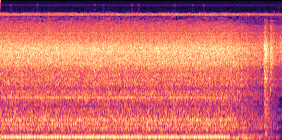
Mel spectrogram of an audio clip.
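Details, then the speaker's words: Vintage Lennox blower with old GE motor on a new, slightly tight belt: steady low hum fading smoothly as it coasts down after shutoff; it sounds healthy, though the blower bearing is already worn and the motor has bad bearings. "yeah i'll set you down and you can watch it spin down because this belt"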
